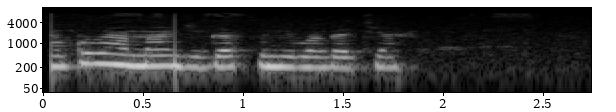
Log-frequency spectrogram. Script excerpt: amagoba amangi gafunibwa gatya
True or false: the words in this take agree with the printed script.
true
